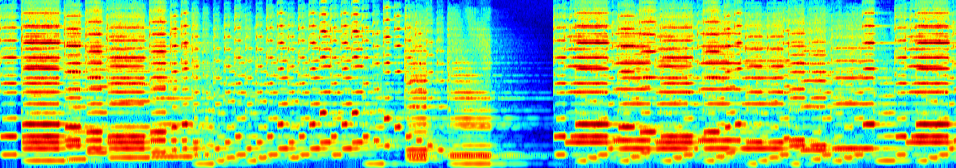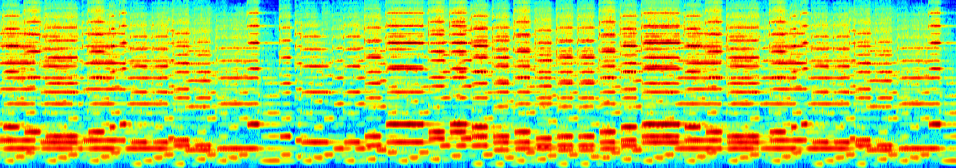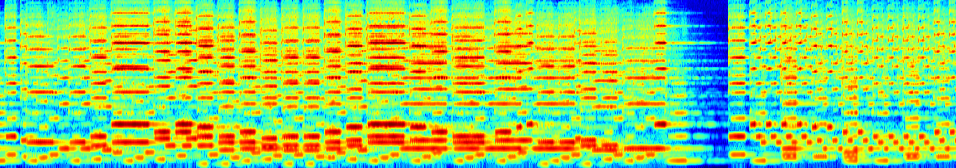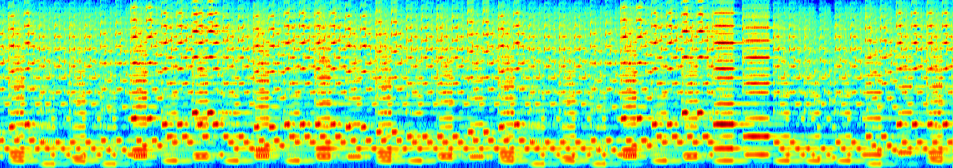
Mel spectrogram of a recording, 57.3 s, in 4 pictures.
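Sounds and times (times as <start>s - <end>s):
grind organ playing a Scottish tune: 0.3s - 7.7s, 8.3s - 57.3s.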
